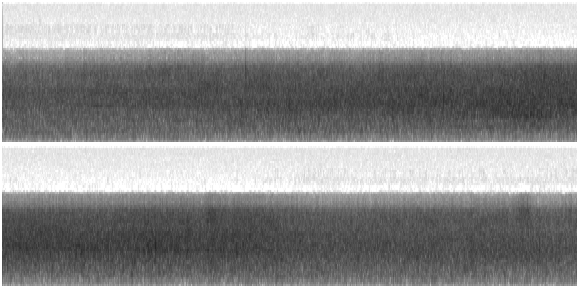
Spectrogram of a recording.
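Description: Steady rushing outdoor background noise with no voices. It swells gently about halfway through and then eases back.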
